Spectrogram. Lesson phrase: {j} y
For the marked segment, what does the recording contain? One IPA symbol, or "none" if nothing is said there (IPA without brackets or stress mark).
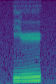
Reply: j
